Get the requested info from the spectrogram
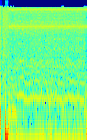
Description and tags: Raw import of a non-audio binary file made with Audacity in Ubuntu Studio
binary, computer, data, digital, distortion, electronic, extreme, file, glitch, glitches, glitchy, harsh, loud, noise, random, raw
